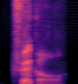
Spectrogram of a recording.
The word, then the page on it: trickle: British English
